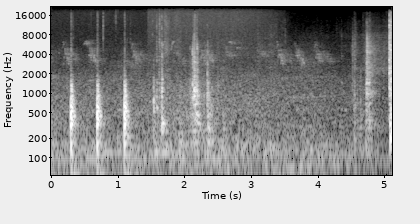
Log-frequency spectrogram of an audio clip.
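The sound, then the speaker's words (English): Three firm, evenly spaced knocks on the wooden front door of the building where Stephen and Harriet Myers lived, reached by eight front steps, followed by softer scattered thumps and faint shuffling. “when Stephen and Harriet Myers lived in this building with their four children, that freedom seekers would walk up the eight front steps and knock on that front door, and they would be welcomed in as guests in this household.”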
